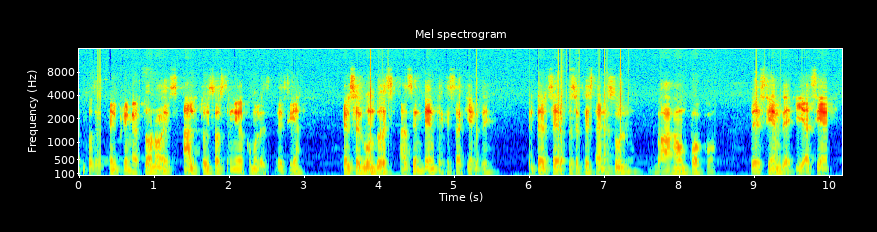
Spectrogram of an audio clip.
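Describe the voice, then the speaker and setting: A man teaching a workshop lesson, explaining patiently with fillers and restarts, slowing down to demonstrate syllables. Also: medium pitch, gravelly, sharp tone, low-quality recording. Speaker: language teacher. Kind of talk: recorded online workshop lesson.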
